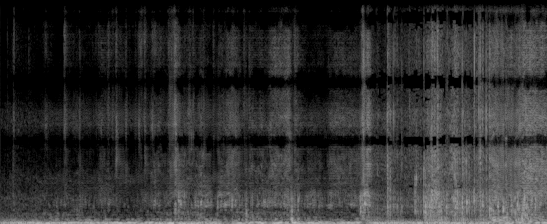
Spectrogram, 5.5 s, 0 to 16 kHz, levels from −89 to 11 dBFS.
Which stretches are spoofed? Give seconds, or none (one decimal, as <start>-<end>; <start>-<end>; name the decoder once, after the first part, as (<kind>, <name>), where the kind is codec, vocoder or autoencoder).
0.4-3.7 (vocoder, BigVGAN v2); 4.9-5.5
